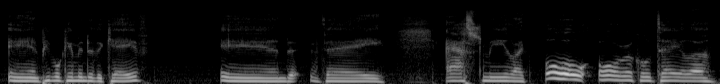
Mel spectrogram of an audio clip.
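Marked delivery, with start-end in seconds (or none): 5.5-7.1 slow, drawn-out Brooklyn greeting to the oracle; Brooklyn accent. Pretend. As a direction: greet the oracle like a Brooklyn guy, taking your time. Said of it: "Why is every impression I do a, a person from Brooklyn?".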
